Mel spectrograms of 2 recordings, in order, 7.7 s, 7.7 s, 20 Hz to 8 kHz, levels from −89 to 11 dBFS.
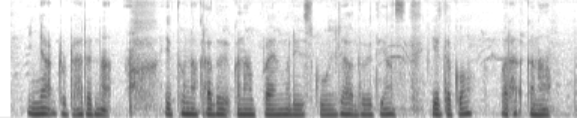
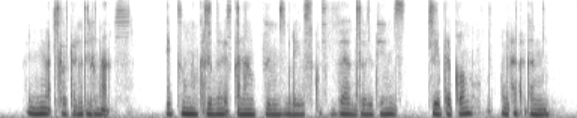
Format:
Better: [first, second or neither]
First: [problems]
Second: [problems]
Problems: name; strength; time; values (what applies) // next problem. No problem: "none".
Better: first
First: none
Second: noise reduction (neural diffusion model UNIVERSE++)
